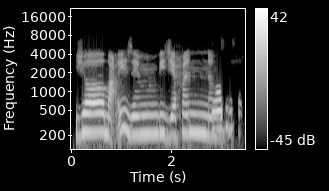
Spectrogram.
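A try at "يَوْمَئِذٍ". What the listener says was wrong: یو نہیں پڑھیں گے اس کو، کیا نہیں، یو کی ساؤنڈ ہی نہیں آتی، یا زبر واؤ، یو، یو اور یو میں فرق ہے نا، یو پڑھنا ہے، یو.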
